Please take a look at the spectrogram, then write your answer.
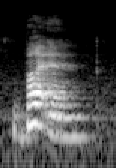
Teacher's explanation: if there is a double T, the T might actually be glottalized in American.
